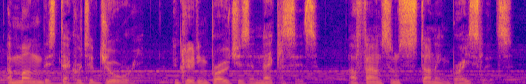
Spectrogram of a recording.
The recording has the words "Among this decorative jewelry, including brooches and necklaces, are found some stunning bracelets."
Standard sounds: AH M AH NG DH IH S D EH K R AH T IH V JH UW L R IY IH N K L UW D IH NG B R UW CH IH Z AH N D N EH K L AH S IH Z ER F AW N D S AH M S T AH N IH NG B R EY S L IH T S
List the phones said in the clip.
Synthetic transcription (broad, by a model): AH M AH NG DH IH S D EH K R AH T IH V JH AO R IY IH N K L UW D IH NG B R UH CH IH Z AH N N EH K L AH S IH Z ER F AW N D S AH M S T AH N IH NG B R EY S L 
